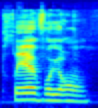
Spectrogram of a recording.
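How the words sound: The word is said with a French pronunciation. "It sounds so much better as a French word"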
